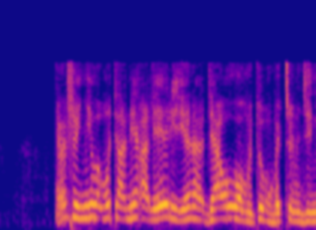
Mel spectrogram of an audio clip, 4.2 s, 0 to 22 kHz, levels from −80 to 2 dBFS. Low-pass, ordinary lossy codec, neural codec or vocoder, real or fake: 7.2 kHz; none; codec, 24 kHz, 1.5 kbps, HILCodec; fake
